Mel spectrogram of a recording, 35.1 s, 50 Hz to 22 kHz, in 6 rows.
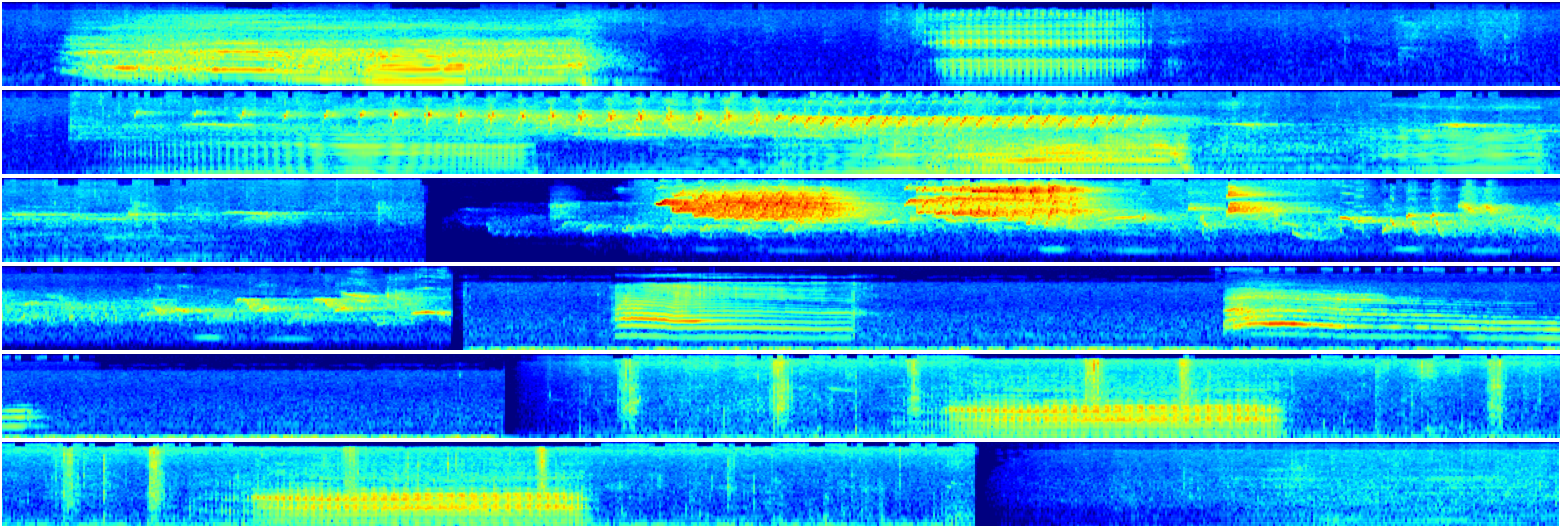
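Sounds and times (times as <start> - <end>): cow mooing: 6.2 - 12.6, 26.7 - 28.2, 29.9 - 31.5, 33.8 - 35.0
high-pitched chirping: 14.1 - 16.5
cat meowing: 19.8 - 20.8, 22.1 - 23.5.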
